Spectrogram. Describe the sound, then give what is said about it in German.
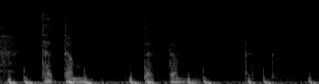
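A muffled heartbeat of a mother as heard by a baby inside the womb: steady, fairly quick low thumps in pairs, with a soft whooshing wash between beats, moderately loud with no voices. “Da hört man mich schon im Mutterleib, als kleines Baby, als Herzschlag der Mutter.”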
